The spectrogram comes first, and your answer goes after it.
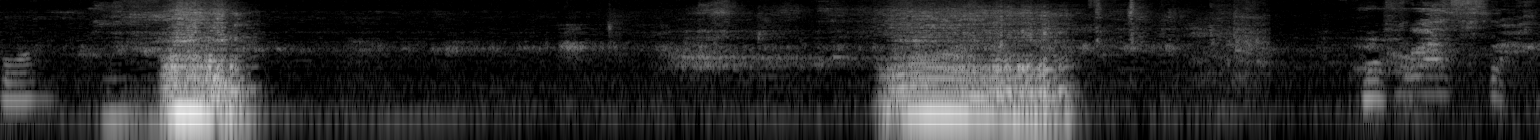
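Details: Lion. Two powerful, low, throaty roars rumble out from a lion, each lasting about a second and rich in gravelly overtones. Quiet human voices and an exclamation can be heard in the pauses and at the end.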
